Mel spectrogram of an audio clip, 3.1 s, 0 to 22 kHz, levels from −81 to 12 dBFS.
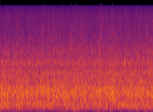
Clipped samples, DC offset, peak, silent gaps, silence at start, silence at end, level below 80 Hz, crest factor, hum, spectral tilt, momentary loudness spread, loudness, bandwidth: under 0.1%; under 0.1%; -2 dBFS; none; 0 s; 0 s; -56 dBFS; 16 dB; none; -3 dB/octave; 1 LU; -16 LUFS; 18 kHz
